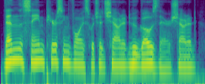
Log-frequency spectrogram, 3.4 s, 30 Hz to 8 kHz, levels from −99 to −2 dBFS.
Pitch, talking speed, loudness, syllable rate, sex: 115 Hz, 210 wpm, -20 LUFS, 5.4 syllables/s, male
